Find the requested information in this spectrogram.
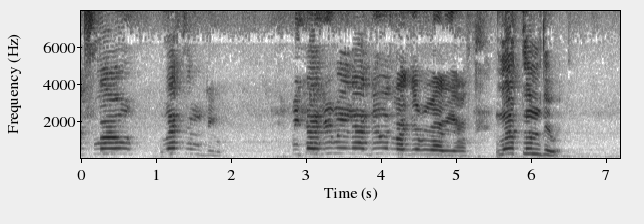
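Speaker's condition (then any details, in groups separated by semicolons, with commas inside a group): Cerebral palsy; wheelchair user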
